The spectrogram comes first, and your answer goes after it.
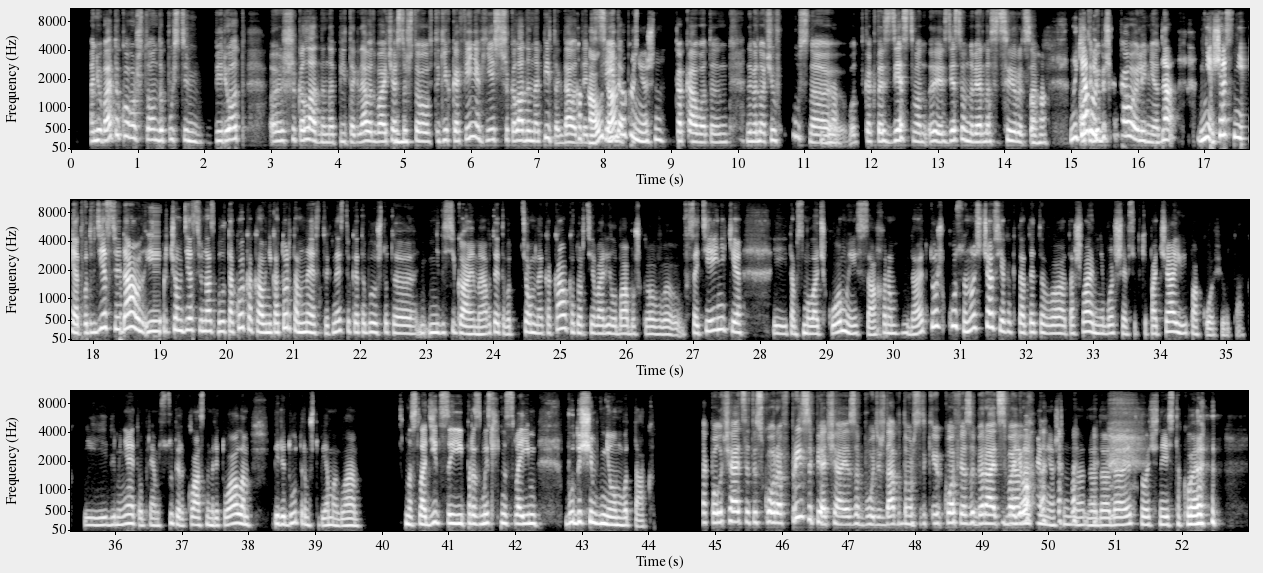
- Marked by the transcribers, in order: laugh; laughing while speaking: "есть такое"; chuckle
- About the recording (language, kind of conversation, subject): Russian, podcast, Какой у вас утренний ритуал за чашкой кофе или чая?
- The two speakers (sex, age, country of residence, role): female, 20-24, France, host; female, 35-39, Hungary, guest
